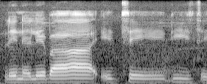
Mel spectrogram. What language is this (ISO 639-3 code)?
sot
